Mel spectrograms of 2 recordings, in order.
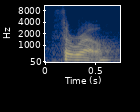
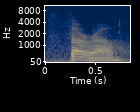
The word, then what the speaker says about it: Thoreau: say his last name Thoreau I know I know he probably said Thoreau with the accent on the first syllable I just can't always say that easily so I'm gonna be saying Thoreau throughout the whole video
